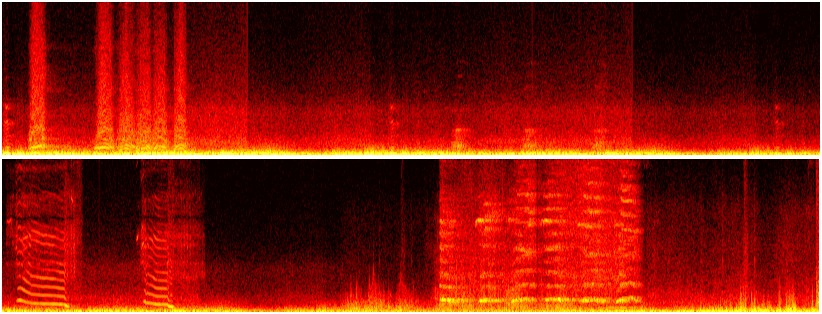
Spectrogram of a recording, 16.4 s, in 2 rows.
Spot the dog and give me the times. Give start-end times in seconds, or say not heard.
0.2-1.9, 4.5-6.1, 8.2-10.2, 12.6-14.6.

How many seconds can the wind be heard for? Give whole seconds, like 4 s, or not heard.
16 s.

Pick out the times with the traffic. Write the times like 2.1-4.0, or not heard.
not heard.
